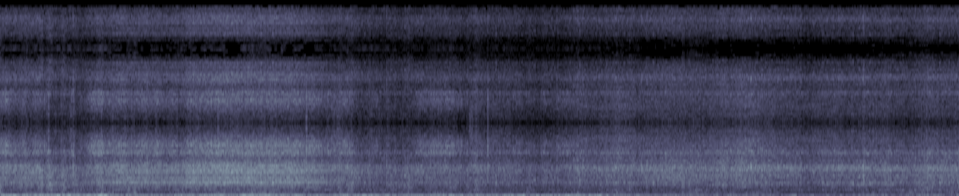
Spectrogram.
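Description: Water rushing and hissing under a windsurf board sailing at speed, with wind buffeting the rig-mounted microphone in a low rumble.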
